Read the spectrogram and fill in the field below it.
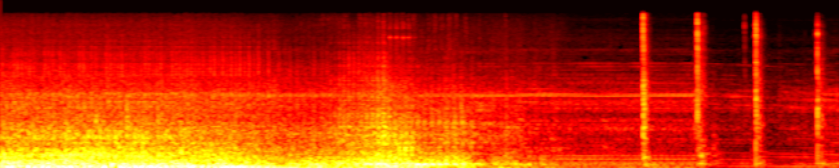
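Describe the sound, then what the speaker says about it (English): A Britten Norman Islander piston aircraft engine runs loud and steady, then winds down and cuts out around the midpoint, leaving a quiet tail broken by four sharp clicks or knocks. "And I'm gonna turn the engine off."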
